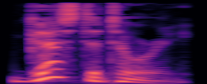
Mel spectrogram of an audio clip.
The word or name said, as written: gustatory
